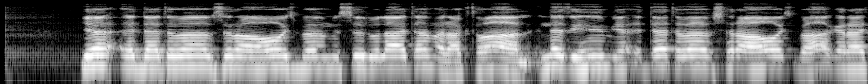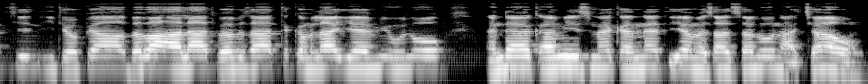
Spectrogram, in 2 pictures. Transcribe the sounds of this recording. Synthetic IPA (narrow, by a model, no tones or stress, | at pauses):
jɛʔɨd̪ːət̪ʼβəβsɨɾawot͡ʃːbəmɨsɨlulajt̪ʰəməlakt̪ʰəwalɨnːəzːihɪmjɛʔɨd̪ːət̪ʼβəβsɨɾawot͡ʃːbəhaɡəɾat͡ʃːɪnit̪ʰjo̞pʼjabəβaʔalat̪bəβɨzat̪ːɨkʼɨmlajːɛmːihulu | ʔɨnd̪əkʼəmisməkʼənːət̪ʼjɛməsasəluna̰t͡ʃːɛw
